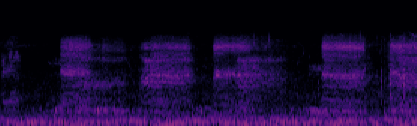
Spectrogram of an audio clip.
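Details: Hooded crow chicks screech hungrily at the sight of their father carrying food, five harsh, noisy bursts spaced under a second apart, steady low rumble beneath.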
